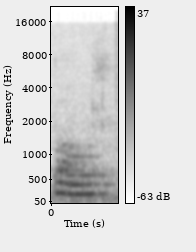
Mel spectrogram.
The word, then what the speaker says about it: Boes: Bose.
